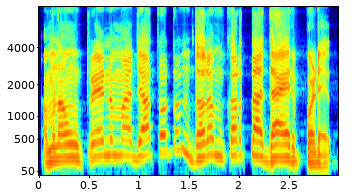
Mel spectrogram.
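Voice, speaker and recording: A man's voice: high-pitched, expressive, brisk, pushed and bright, clear, resonant tone, no echo, clean studio sound, long reverb tail. A man, doing folk stand-up comedy and telling chatty anecdotes. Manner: chatty, anecdotal, recites verse. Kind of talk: Gujarati folk stand-up storytelling.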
